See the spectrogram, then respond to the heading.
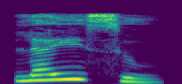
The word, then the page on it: ಲಯಿಸು: Kannada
